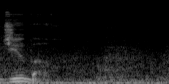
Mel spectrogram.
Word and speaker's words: Guibo: So our issue here is that it actually does hit the Guibo. I've been told it's pronounced Jubo.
